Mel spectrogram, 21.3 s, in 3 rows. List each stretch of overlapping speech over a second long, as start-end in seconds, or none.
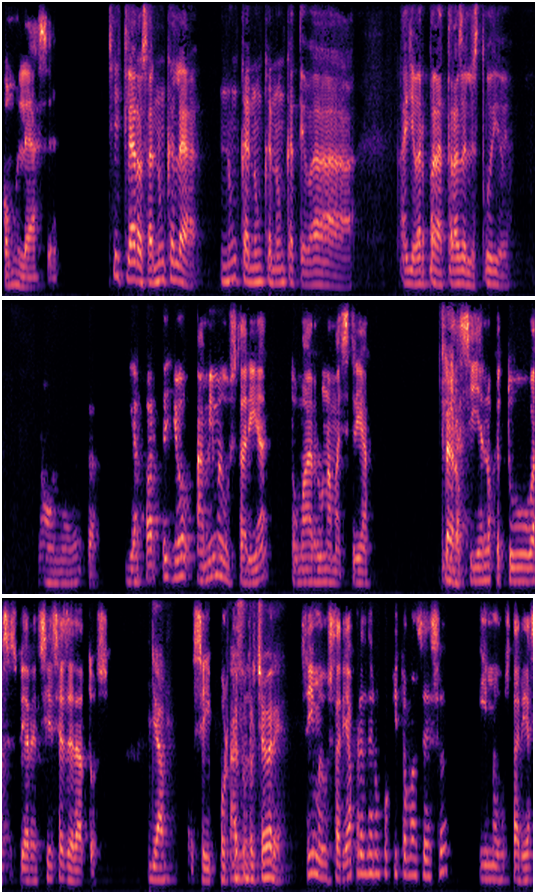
none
